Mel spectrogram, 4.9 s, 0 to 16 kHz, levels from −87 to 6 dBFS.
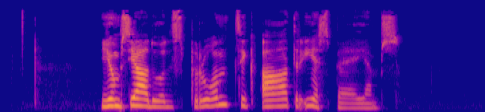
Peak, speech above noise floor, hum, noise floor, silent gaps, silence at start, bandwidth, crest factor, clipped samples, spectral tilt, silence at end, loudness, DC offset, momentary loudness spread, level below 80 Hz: -4 dBFS; 56 dB; none; -81 dBFS; none; 1 s; 11.5 kHz; 24 dB; under 0.1%; -3.5 dB/octave; 0.9 s; -24 LUFS; under 0.1%; 16 LU; -74 dBFS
